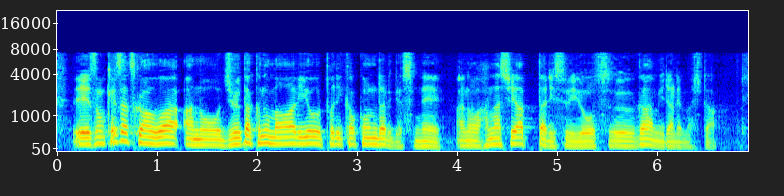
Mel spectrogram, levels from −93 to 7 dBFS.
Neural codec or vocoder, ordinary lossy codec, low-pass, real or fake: codec, 16 kHz, 1.1 kbps, Voila-Tokenizer; none; none; fake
